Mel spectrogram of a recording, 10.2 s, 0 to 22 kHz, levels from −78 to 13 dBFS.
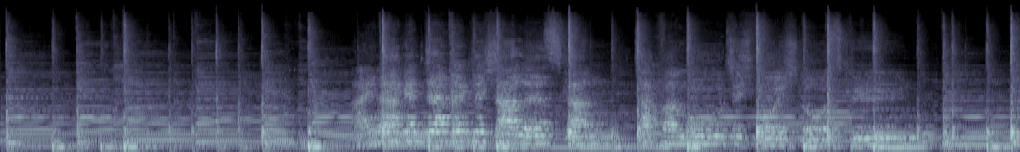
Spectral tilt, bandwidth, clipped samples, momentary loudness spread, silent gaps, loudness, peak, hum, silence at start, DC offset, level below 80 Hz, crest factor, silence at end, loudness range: -6 dB/octave; 17.5 kHz; under 0.1%; 11 LU; none; -20 LUFS; -2 dBFS; none; 0 s; under 0.1%; -40 dBFS; 18 dB; 0 s; 7 LU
